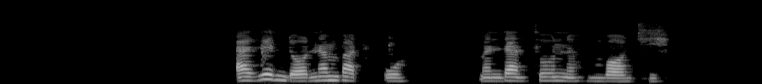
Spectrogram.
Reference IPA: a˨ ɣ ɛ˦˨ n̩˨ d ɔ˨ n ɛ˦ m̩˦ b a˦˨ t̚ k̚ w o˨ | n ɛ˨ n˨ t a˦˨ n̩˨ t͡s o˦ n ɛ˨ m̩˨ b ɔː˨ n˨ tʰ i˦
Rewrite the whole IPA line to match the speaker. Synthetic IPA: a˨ ɣ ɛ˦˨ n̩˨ d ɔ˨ n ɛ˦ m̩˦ b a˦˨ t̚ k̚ w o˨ | m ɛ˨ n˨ d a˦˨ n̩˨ t͡s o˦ n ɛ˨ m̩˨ b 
